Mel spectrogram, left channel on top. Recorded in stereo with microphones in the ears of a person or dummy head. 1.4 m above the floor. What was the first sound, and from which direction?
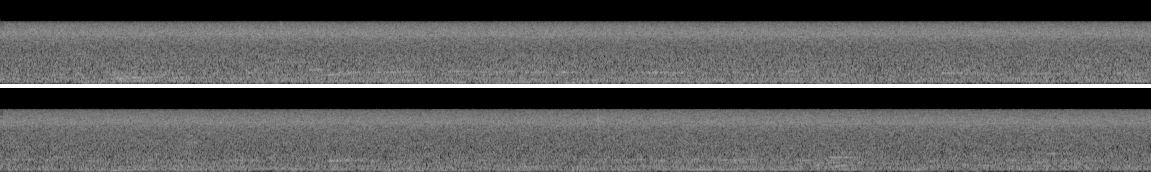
Only background noise.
